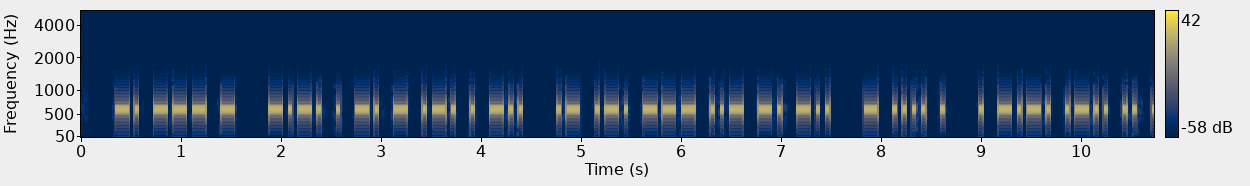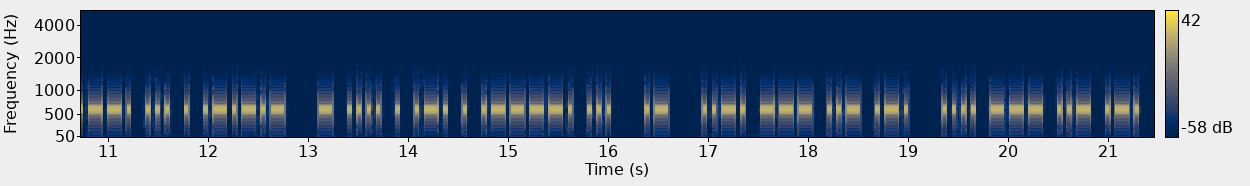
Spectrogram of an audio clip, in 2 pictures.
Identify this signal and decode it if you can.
Morse code, heard as a keyed tone, about 25 wpm, 600 Hz. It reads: NOT CENTRED AROUND THE ECLIPSE. THERE'S A FOUR HOUR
